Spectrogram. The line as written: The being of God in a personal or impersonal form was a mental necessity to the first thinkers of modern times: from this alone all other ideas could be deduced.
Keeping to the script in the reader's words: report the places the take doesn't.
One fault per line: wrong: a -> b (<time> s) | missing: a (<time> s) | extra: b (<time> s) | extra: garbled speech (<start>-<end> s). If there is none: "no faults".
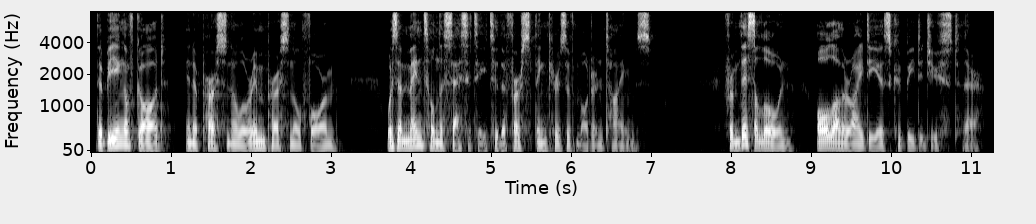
extra: There (10.9 s)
